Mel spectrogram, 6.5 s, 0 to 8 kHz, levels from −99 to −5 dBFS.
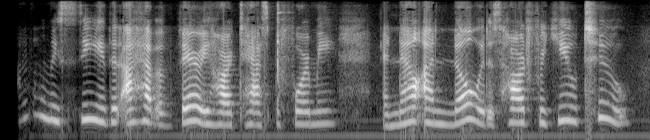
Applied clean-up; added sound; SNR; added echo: neural mask model DeepFilterNet 3.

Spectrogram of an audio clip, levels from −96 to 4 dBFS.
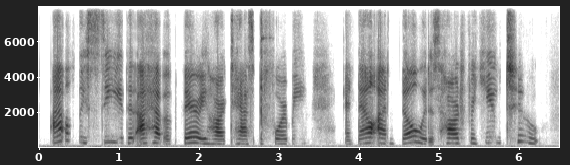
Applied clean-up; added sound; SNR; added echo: neural diffusion model UNIVERSE++.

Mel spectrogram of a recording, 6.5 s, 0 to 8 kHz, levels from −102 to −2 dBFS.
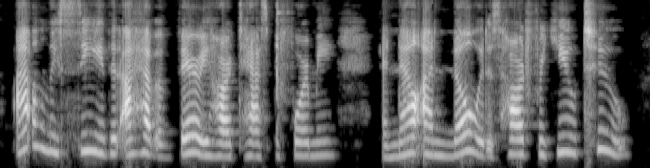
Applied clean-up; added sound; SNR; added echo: classical method Wiener filter.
